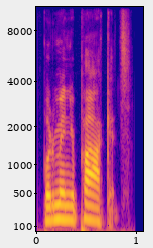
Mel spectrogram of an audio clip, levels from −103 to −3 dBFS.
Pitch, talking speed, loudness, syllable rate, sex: 160 Hz, 280 wpm, -17 LUFS, 7.0 syllables/s, male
